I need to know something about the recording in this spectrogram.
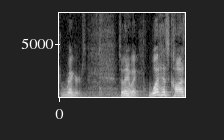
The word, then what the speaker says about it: rigors: fevers rigors and hypotension now that word riggers you'll hear pronounced rigers by some physicians i'm not really sure why we never talk about rigor mortis being the stiffness a body gets after death we talk about rigor mortis well this is the same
